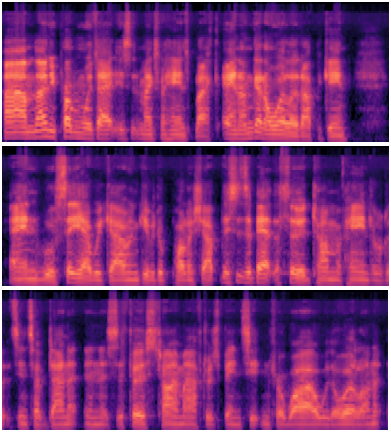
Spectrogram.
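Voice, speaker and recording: A man's voice: on the low side, steady tone, fast talker. A man, hosting a hobby machine shop live stream and chatting casually, rambling with restarts and chuckling now and then.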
